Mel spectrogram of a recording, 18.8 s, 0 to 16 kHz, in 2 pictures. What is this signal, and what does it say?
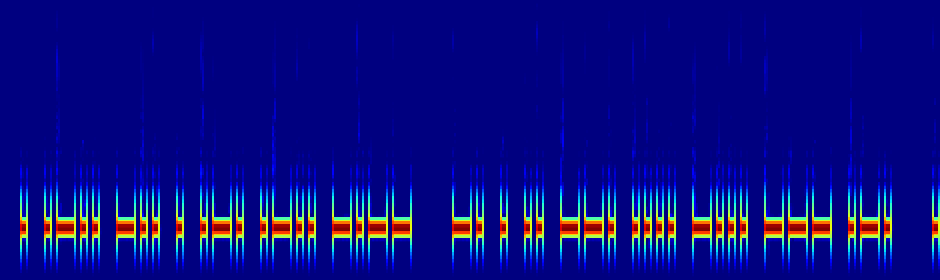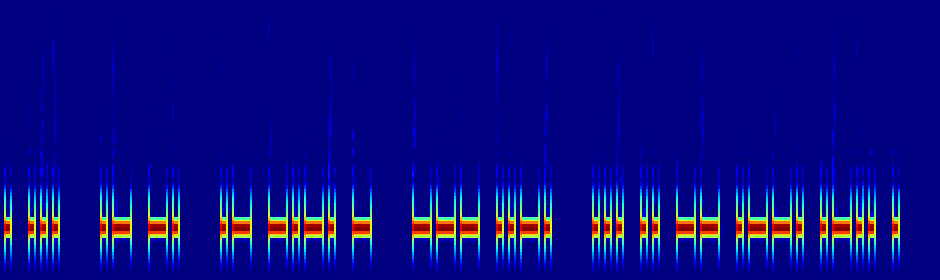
Morse code, heard as a keyed tone, about 20 wpm, 700 Hz. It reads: ELDERLY NEIGHBOR IS AN ACT OF SIMPLE
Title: Difficult Sentences with Hints - 20wpm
